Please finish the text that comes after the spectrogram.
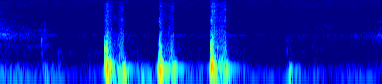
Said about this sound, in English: That doesn't get picked up, by the way. Oh, it doesn't. Oh, no, yeah. Oh, really? Oh, yeah, it's, it's, just you. It's just you tapping a microphone cover.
